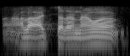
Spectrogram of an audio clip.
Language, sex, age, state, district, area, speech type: Kannada, male, 30-45, Karnataka, Bagalkot, rural, conversation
